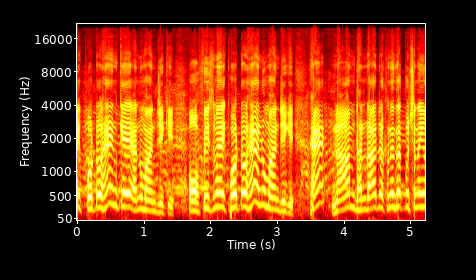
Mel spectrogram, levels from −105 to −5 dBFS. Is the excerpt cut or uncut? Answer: uncut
